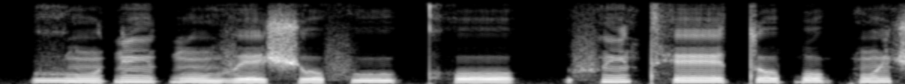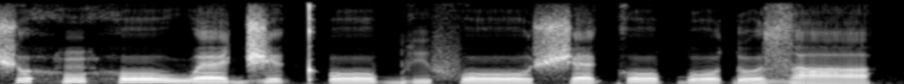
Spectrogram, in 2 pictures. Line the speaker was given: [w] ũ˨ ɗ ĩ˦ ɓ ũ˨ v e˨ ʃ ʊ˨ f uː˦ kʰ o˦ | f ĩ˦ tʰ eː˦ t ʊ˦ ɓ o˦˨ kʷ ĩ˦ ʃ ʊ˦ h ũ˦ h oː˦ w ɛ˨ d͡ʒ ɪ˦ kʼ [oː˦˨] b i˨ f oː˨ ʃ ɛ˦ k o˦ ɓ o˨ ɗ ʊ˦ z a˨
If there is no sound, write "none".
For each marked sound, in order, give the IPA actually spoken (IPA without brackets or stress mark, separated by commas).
ɣ, oː˨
